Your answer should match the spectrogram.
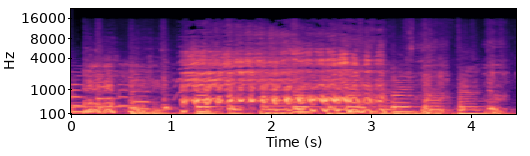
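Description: A loud, quavering horse-like whinny lasting about two seconds, starting about a second in, voiced for a giant unicorn puppet, over continuous music with plucked notes.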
